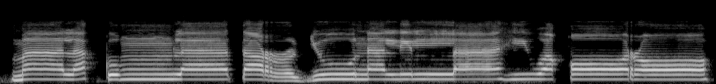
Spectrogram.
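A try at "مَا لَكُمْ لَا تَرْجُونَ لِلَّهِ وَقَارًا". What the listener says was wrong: Taknya tipiskan, ro-nya tebal. La tarjuna, taknya kasih hamas tipiskan. Tipiskan taknya.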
